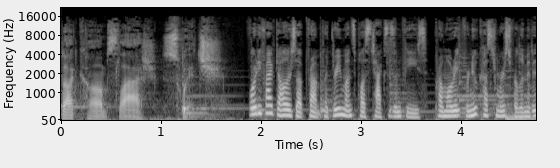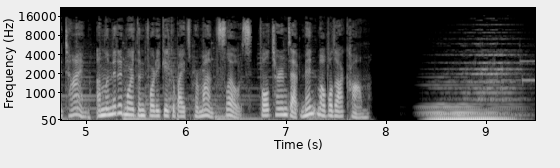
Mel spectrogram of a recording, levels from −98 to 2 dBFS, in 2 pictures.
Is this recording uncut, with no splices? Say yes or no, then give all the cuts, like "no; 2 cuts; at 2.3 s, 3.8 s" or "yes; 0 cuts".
no; 1 cut; at 8.3 s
